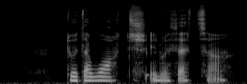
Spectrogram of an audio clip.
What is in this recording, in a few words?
"wats", Welsh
